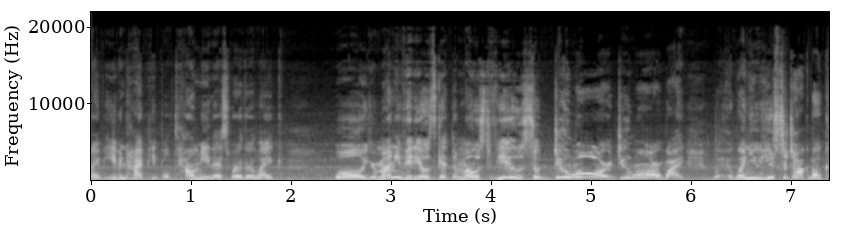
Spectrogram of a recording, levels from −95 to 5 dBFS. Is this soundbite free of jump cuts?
yes; 0 cuts

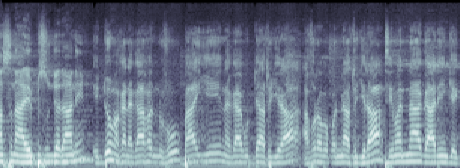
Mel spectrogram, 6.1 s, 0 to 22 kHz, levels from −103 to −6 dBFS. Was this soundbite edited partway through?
yes; 4 cuts; at 1.2 s, 2.4 s, 4.0 s, 5.1 s

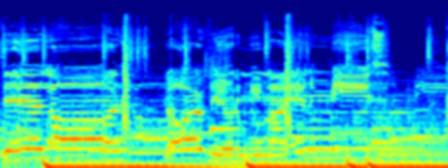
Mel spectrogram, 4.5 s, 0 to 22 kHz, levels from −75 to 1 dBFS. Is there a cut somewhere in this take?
no; 0 cuts

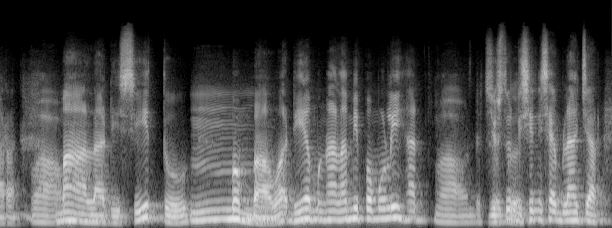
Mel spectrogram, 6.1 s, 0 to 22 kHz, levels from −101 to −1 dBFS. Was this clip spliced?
no; 0 cuts

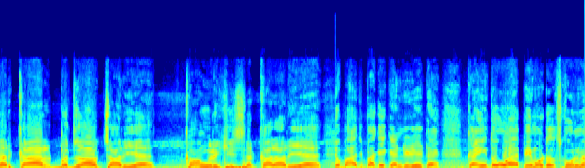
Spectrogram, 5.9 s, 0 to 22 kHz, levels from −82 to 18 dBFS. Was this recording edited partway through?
yes; 1 cut; at 3.4 s

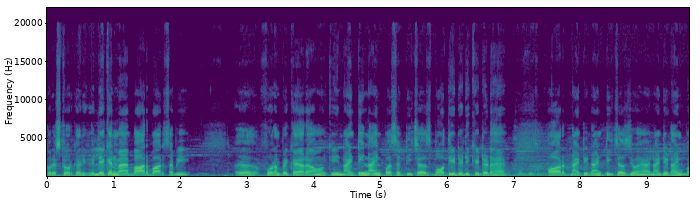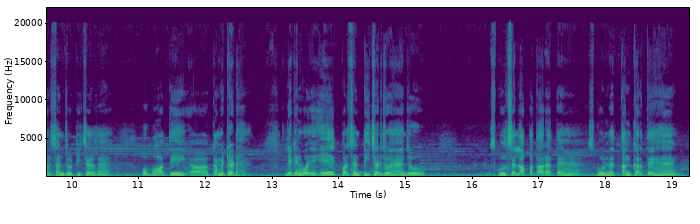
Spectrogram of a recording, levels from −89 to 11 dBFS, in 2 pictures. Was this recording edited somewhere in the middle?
no; 0 cuts

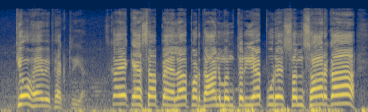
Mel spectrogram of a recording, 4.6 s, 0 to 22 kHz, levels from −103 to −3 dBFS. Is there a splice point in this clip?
yes; 1 cut; at 1.4 s

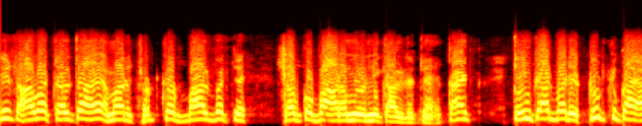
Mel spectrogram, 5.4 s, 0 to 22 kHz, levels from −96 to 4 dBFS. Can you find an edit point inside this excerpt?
no; 0 cuts

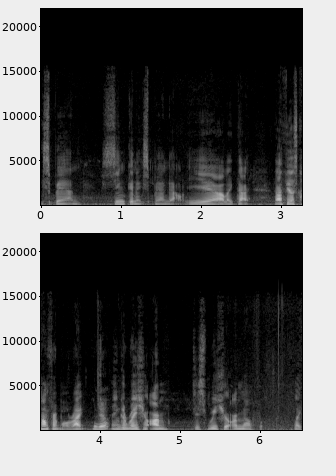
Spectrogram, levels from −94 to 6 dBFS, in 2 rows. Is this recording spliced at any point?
no; 0 cuts

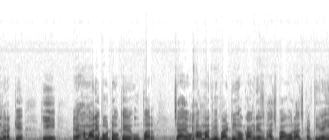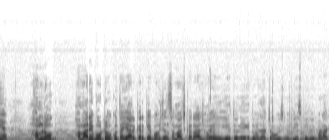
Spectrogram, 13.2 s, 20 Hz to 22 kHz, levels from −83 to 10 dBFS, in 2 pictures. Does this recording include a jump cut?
no; 0 cuts

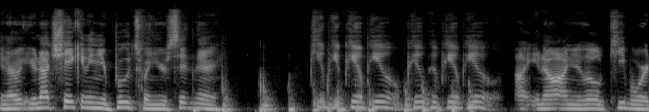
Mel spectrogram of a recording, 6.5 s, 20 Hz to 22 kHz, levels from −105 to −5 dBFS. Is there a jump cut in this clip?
no; 0 cuts

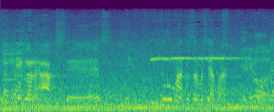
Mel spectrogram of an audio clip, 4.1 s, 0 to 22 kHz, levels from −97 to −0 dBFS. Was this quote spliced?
no; 0 cuts

